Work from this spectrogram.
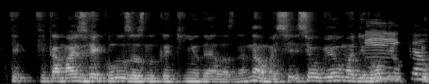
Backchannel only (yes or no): yes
